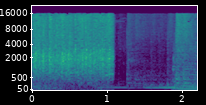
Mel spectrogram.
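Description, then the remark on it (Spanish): A dense burst of applause, many hands clapping at once, cuts off abruptly for under a second, leaving a low hum, then resumes just as loud. “Bueno, no acá está aplauso.”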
